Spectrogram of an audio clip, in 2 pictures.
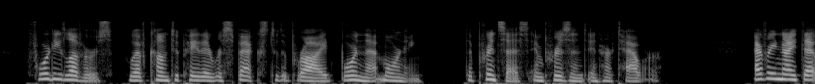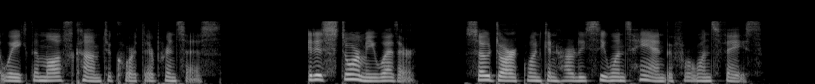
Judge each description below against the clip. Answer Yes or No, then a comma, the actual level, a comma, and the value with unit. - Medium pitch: Yes, medium, 175 Hz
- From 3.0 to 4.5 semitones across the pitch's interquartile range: Yes, average, 3.6 semitones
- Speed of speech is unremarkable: Yes, average, 170 wpm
